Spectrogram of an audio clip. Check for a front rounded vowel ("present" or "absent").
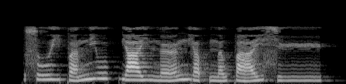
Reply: present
